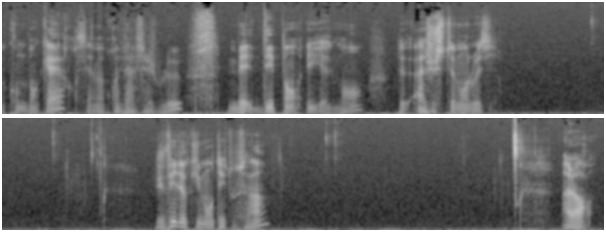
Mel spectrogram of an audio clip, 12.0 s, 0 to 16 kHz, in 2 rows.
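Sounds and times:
low room hum: 0:00.0 - 0:12.0
computer mouse clicks: 0:08.8 - 0:09.5.

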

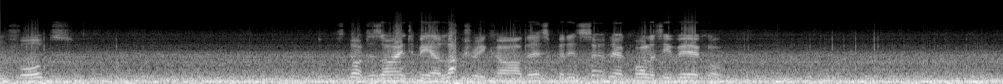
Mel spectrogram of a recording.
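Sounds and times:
car engine: 0:00.0 - 0:10.0
road and tyre noise in car: 0:00.0 - 0:10.0.

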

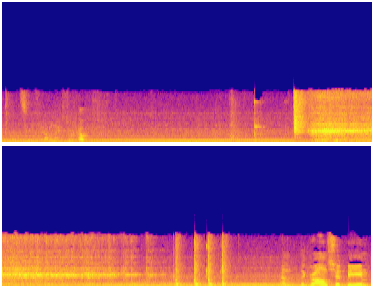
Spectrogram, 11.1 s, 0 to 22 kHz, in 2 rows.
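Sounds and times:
coffee grinder motor humming: 0:04.2 - 0:11.0
coffee beans being ground: 0:04.4 - 0:07.9.

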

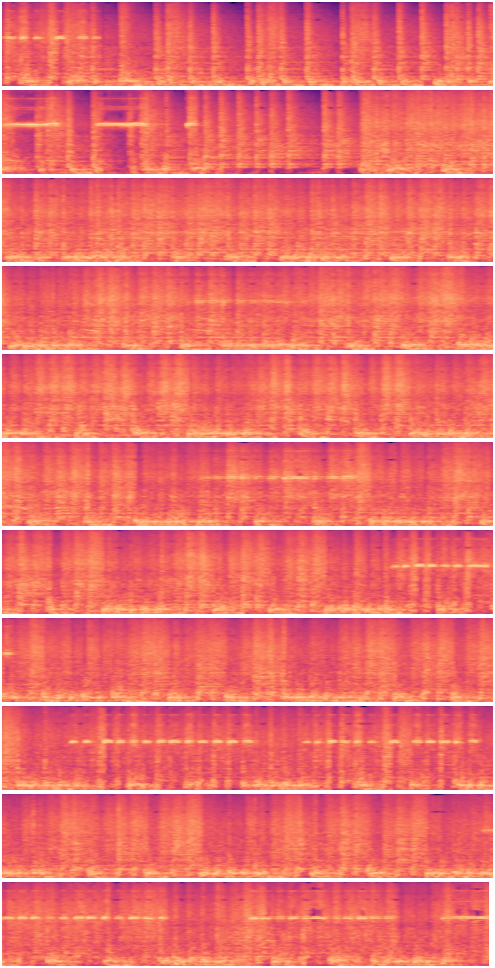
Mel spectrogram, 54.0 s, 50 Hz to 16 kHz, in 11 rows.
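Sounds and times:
shrill trilling whistle: 0:00.0 - 0:01.0, 0:04.9 - 0:07.0, 0:16.8 - 0:17.7, 0:26.5 - 0:28.2, 0:33.3 - 0:34.5, 0:40.0 - 0:44.1, 0:49.0 - 0:50.8, 0:51.6 - 0:53.9
drum-driven percussion music: 0:00.0 - 0:53.9.

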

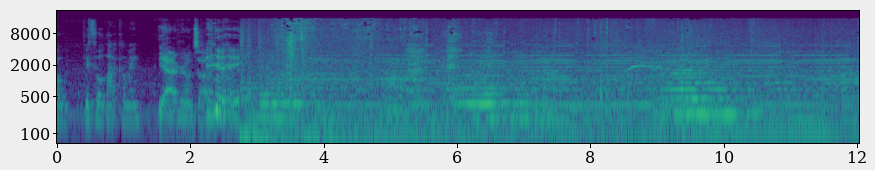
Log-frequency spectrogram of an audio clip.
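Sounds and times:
film music with low held notes: 0:01.6 - 0:12.0.

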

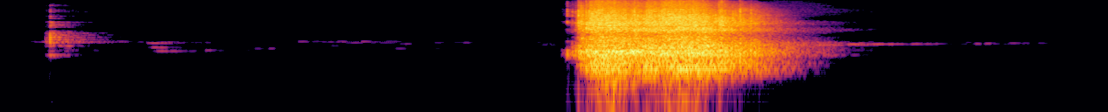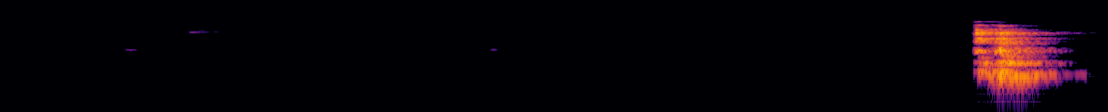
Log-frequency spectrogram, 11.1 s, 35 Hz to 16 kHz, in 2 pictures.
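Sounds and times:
marbles rattling in a cup: 0:02.8 - 0:04.1.

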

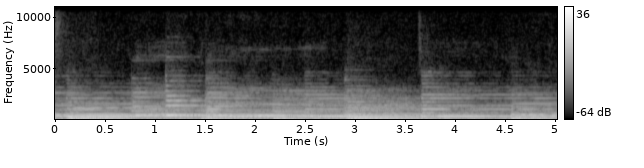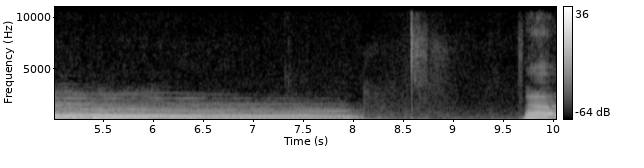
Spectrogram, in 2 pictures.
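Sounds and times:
man speaking: 0:09.6 - 0:10.0.

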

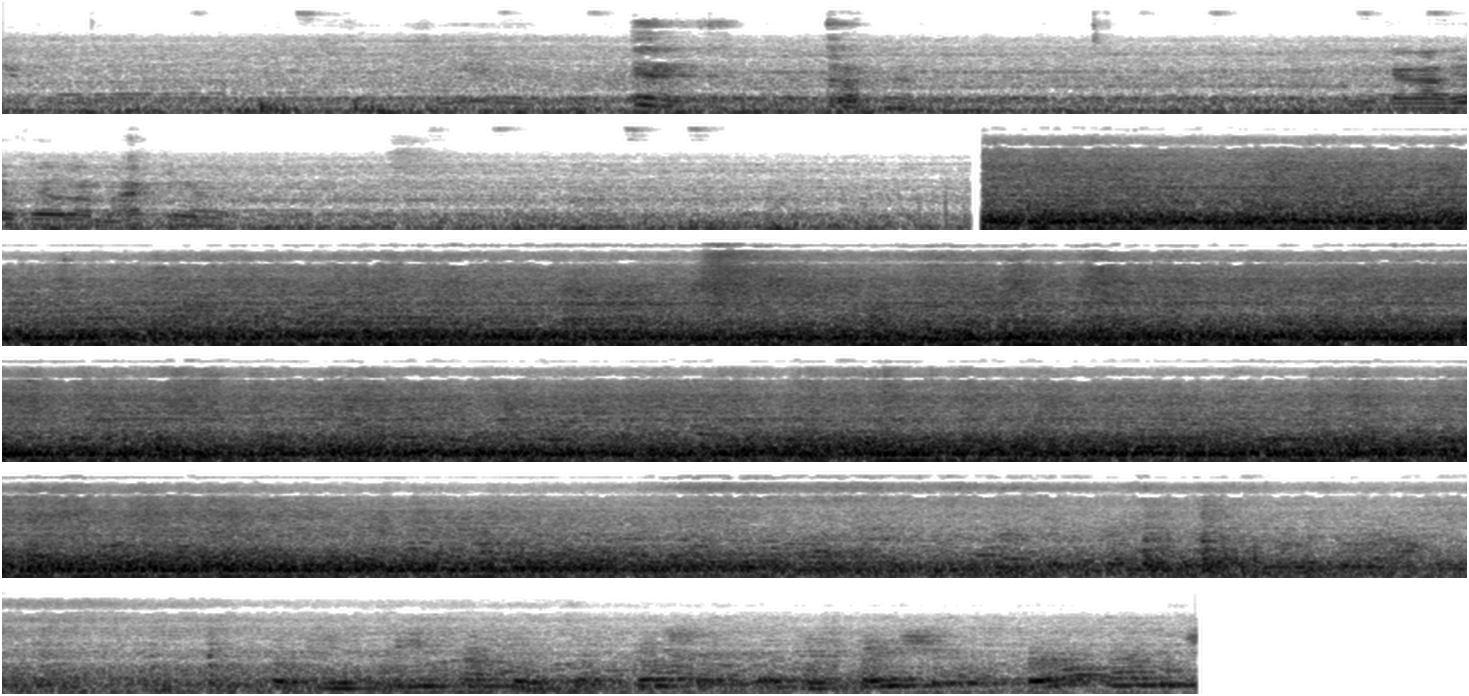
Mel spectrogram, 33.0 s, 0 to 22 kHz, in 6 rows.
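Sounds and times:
subway train rumbling past: 0:00.0 - 0:32.0.

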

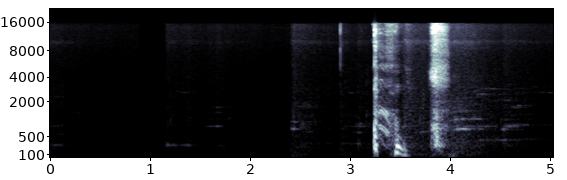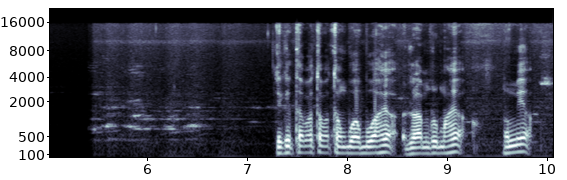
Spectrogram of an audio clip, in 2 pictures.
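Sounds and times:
person coughing: 0:03.2 - 0:04.0.

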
